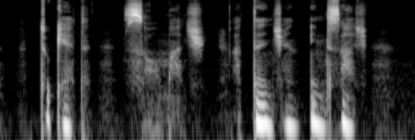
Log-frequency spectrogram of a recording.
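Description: A woman speaking softly in a low, partly whispered voice, in short phrases broken by pauses.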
